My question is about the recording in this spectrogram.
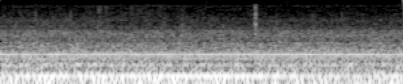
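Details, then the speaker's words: Chevy Malibu while driving: steady low front-end hum and whir under road rumble, continuing off-throttle and at idle, stopping when braking to a stop, quieter when turning right; owner suspects a wheel bearing, not confirmed. "okay so what's happening is when i'm accelerating there's this noise as you can hear um not exactly sure what it is i'm trying to figure out if it's a wheel bearing because the videos i've heard it sounds like it's a wheel bearing"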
